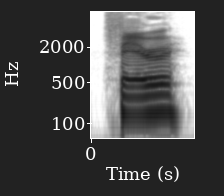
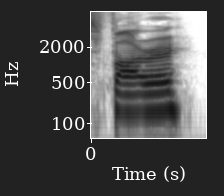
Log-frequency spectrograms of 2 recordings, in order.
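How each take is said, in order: First: "Farrer" with an "air" vowel, as FAIR-er; questioning "Farrer", opening like "fair"; second-guess pronunciation. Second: "Farrer" with an open "far" vowel; first try at "Farrer", opening like "far"; first-guess pronunciation. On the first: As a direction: try "Farrer" as FAIR-er, unsure. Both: Shown as a demonstration. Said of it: "I'm blowing your name".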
